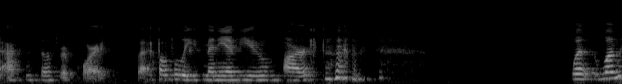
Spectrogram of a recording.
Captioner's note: chuckling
